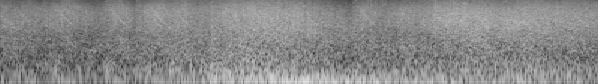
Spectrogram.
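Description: Explosions rumble and gunfire crackles in a battle.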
